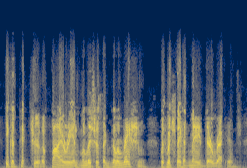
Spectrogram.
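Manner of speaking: ordinary delivery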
